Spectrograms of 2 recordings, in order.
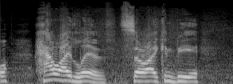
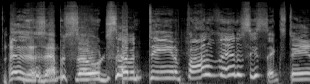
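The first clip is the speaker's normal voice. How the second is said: hammed-up intro; 9 semitones higher than usual. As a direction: belt the welcome like a host.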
